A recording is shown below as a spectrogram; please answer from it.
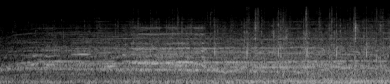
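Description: A crowd at an outdoor election campaign rally cheers and applauds in a sustained, dense wash of noise, with scattered claps rising toward the end.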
